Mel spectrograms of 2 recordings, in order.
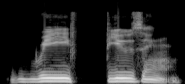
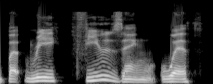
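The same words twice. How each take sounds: First: "refusing" drawn out slowly, falling; slow stress on refusing. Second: "refusing" stretched slowly before "with"; stress on refusing with source. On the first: Guest explaining the Course's idea, slow stressed word. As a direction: linger on "refusing". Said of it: "and not refusing, but refusing with". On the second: Guest contrasting refusals, slow deliberate stress. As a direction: lean slowly on "refusing" again. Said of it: "and not refusing". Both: Shown as a demonstration.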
